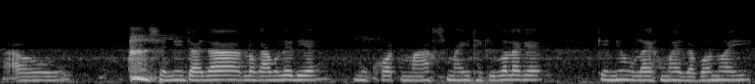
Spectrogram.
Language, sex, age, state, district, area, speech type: Assamese, female, 60+, Assam, Golaghat, urban, spontaneous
